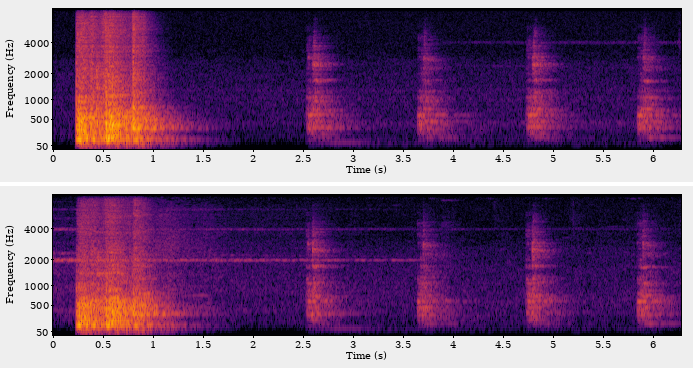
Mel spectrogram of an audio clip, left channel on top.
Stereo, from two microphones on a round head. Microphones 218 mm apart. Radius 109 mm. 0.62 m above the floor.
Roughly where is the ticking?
Right.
